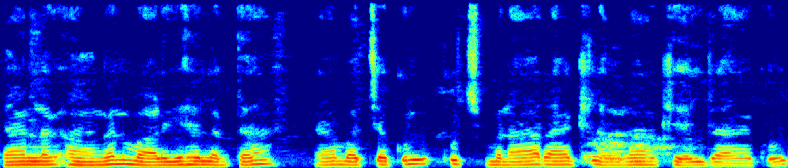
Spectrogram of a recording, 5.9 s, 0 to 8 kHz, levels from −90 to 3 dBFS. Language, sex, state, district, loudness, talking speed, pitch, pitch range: Hindi, male, Uttar Pradesh, Hamirpur, -15 LUFS, 180 wpm, 165 Hz, 155-170 Hz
